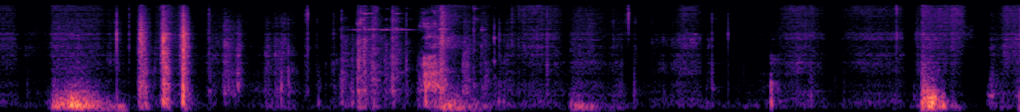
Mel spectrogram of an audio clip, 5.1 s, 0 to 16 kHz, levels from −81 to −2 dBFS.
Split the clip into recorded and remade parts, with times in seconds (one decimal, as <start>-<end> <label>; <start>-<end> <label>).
0.0-1.7 remade; 1.7-2.5 recorded; 2.5-5.1 remade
